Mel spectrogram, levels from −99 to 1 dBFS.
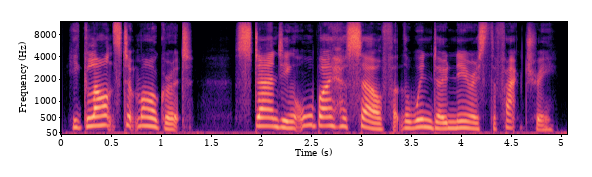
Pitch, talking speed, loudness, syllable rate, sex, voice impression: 215 Hz, 165 wpm, -20 LUFS, 5.3 syllables/s, female, very feminine, very adult-like, thin, tensed, powerful, slightly bright, hard, very clear, fluent, slightly raspy, cool, very intellectual, refreshing, slightly sincere, calm, friendly, reassuring, very unique, elegant, wild, slightly sweet, lively, very strict, intense, slightly sharp, light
